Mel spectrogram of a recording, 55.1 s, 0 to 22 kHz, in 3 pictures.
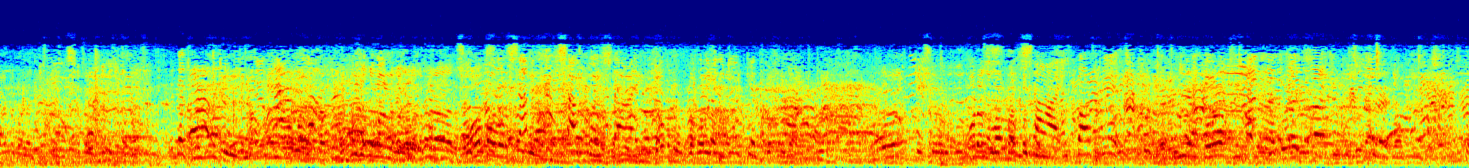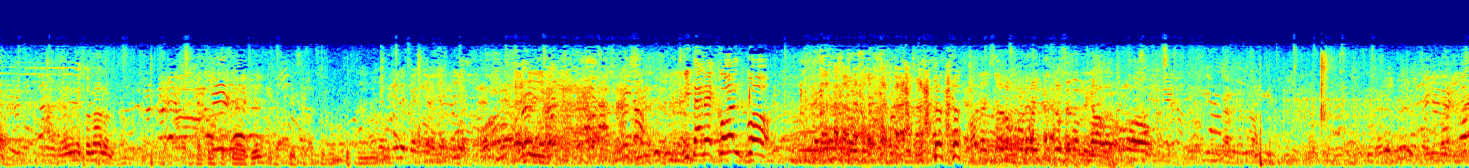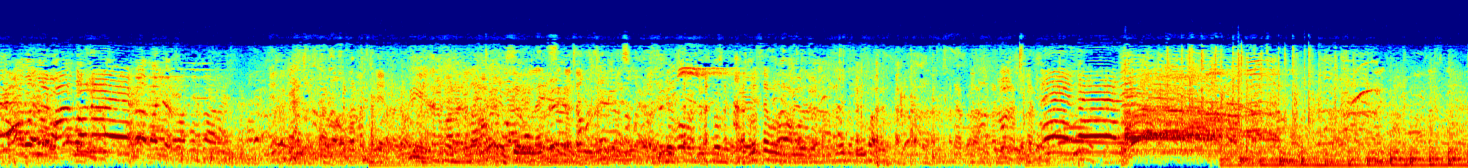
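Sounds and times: indistinct chatter: 0.0 - 55.0
people talking at once: 0.0 - 55.0.

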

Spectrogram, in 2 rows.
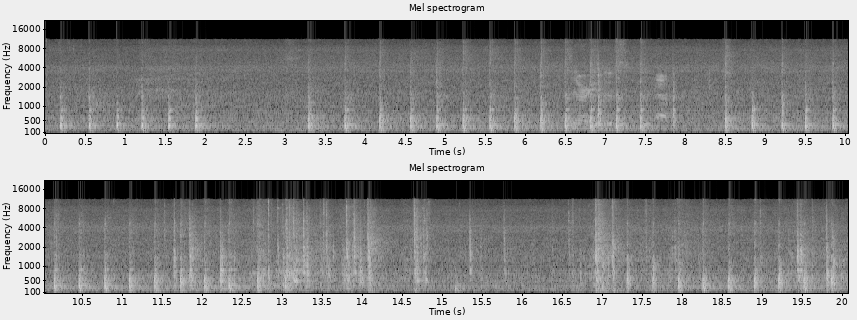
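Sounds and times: hammer blows inside boat hull: 3.3 - 7.7, 8.5 - 13.2.

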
